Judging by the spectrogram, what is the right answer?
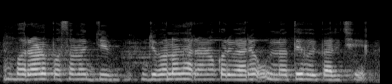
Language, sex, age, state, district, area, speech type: Odia, female, 18-30, Odisha, Subarnapur, urban, spontaneous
